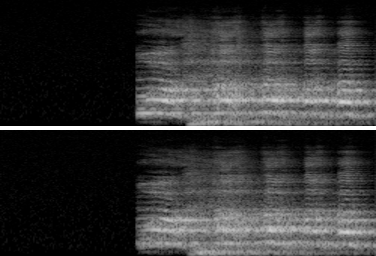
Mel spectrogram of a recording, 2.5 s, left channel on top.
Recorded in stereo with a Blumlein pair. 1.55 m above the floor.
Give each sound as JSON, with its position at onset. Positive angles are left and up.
{"t": 0.9, "sound": "laughter", "azimuth_deg": 65, "distance_m": 1.1}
